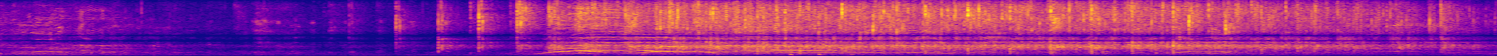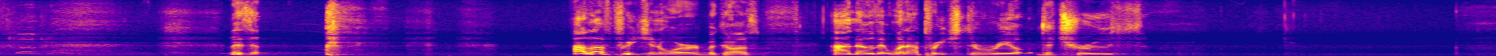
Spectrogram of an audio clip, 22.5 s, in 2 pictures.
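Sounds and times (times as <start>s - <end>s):
laughter: 0.0s - 3.3s, 5.2s - 9.2s
crowd applause: 2.5s - 12.2s
excited voices calling out and cheering: 3.8s - 11.8s
speech: 13.0s - 13.3s, 15.9s - 19.8s.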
